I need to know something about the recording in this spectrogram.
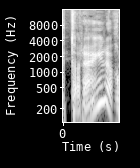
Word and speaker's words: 도량: 도가 있는 장소라고 그래서 도장인데 그 불교에서는 희한한 게 도량이라고 발음하더라고. 왜 그런지 모르겠는데 함자의 글 그대로는 도장이에요. 도장.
